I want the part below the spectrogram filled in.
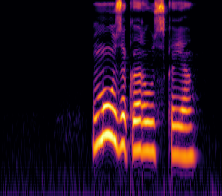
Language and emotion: Russian, neutral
